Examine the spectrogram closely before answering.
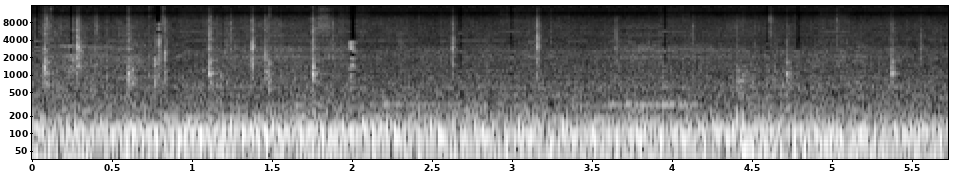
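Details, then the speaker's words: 2004 Toyota Tundra daily driver at idle with a leak dripping below: deep, uneven rumble with irregular knocks and rattles, shaking the whole truck; badly rough running, owner suspects the timing belt jumped, not confirmed. "she's probably even seated in the camera shaking the whole truck shaking"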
